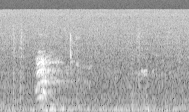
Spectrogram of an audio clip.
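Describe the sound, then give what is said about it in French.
A person imitates a dog with one short, loud bark, followed by a much fainter yelp a moment later, against a quiet background. “Je double l'anglais et euh, l'aboiement canin, mais seulement l'aboiement canin francophone.”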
